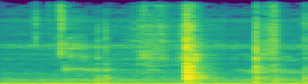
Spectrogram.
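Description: A few short knocks and taps from food preparation on a kitchen counter, the loudest a little past halfway.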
